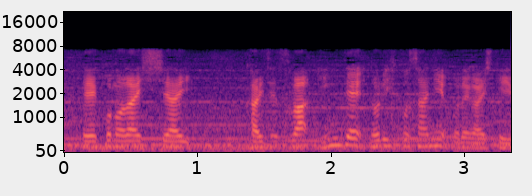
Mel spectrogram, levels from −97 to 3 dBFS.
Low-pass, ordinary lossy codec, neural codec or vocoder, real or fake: 7.2 kHz; Opus, 64 kbps; none; real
